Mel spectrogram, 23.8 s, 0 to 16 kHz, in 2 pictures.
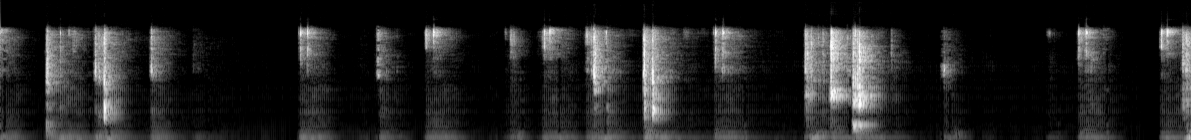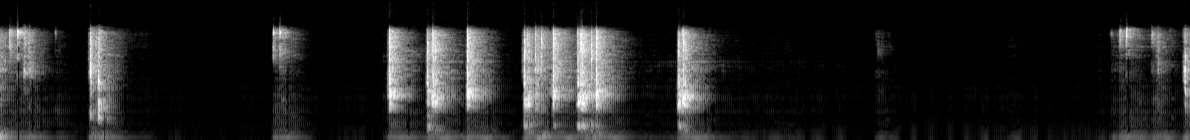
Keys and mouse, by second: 1.1 x, 4.2 middle click, 4.3-9.7 drag, 6.5 x, 11.7-12.9 middle drag, 12.9 x, 20.6-22.8 drag, 23.2-23.8 drag.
